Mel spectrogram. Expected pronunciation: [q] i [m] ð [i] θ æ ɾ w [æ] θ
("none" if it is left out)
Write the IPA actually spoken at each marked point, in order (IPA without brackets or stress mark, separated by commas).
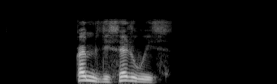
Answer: q, m, i, i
